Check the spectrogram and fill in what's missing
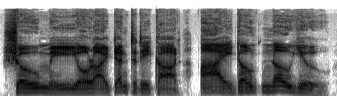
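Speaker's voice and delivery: an official turning a stranger away in anger, angry and slow. A narrator's reading. Angry official refusing an old man, slow and stern. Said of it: "The official looked angry and said".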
